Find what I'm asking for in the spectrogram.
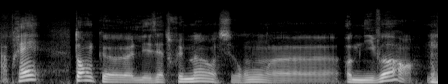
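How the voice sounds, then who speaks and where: The speaker moves at a very slow pace with very wide pitch swings in a very clean recording with a silent background. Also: man. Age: 50s. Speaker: watch strap maker. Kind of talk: interview. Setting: in his workshop.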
